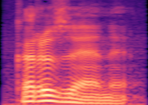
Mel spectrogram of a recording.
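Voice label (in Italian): "carosene", dialettale crespinese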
